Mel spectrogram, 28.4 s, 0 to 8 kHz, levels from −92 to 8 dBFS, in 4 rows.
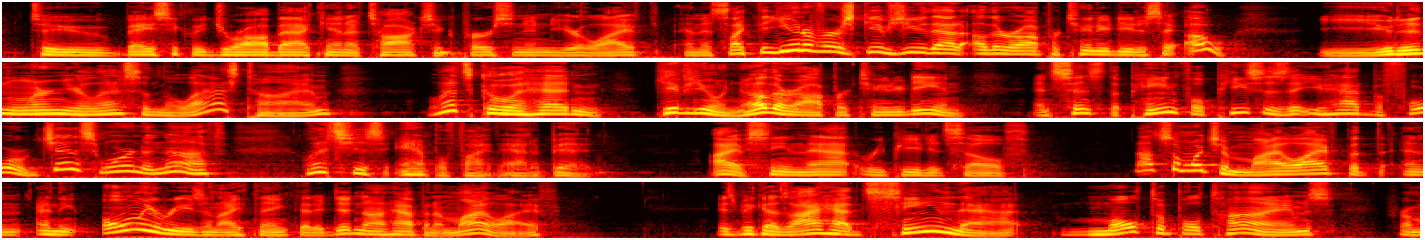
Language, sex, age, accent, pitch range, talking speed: English, male, 40-59, American, 95-140 Hz, 205 wpm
